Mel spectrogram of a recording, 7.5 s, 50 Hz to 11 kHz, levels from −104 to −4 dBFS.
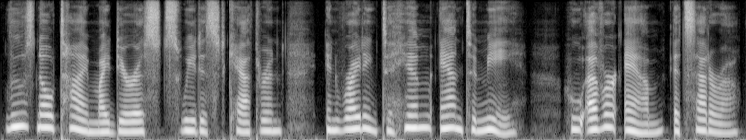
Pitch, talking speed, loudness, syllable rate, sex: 210 Hz, 145 wpm, -19 LUFS, 4.2 syllables/s, female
